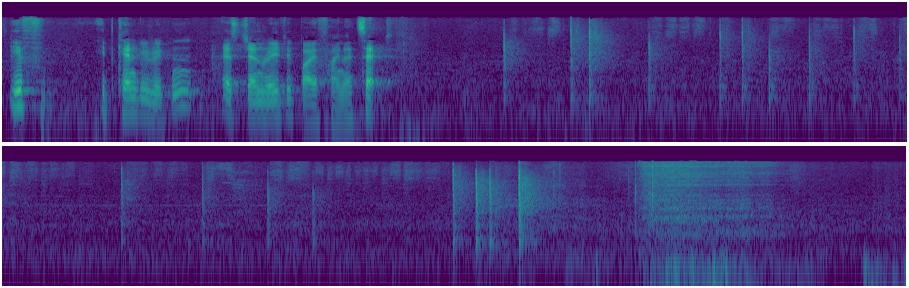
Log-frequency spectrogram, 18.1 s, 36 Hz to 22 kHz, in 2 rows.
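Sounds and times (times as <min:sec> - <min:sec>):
writing on a board: 0:05.0 - 0:14.5.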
